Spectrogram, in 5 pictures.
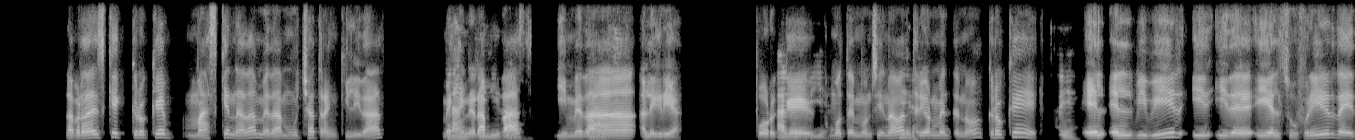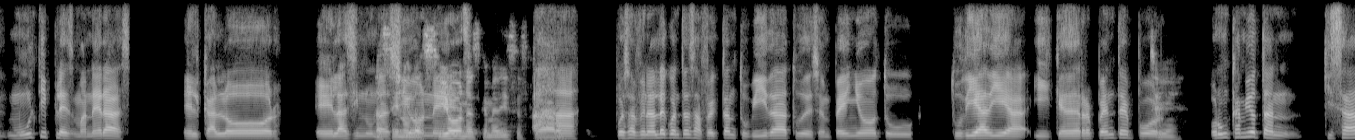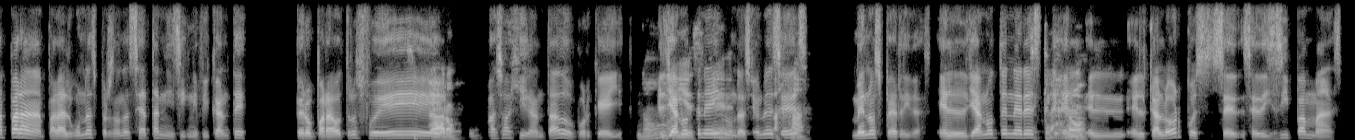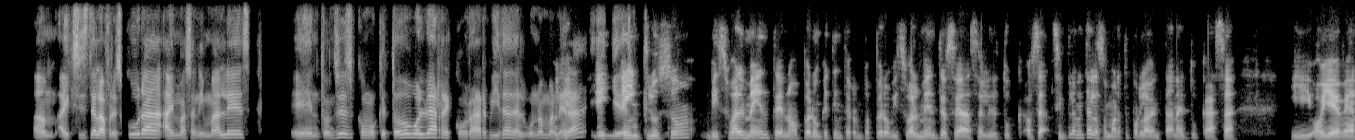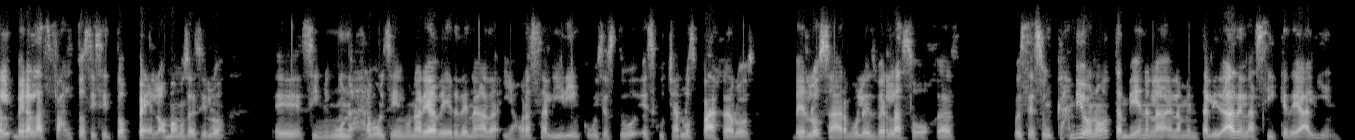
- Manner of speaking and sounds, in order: none
- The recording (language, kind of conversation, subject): Spanish, podcast, ¿Has notado cambios en la naturaleza cerca de casa?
